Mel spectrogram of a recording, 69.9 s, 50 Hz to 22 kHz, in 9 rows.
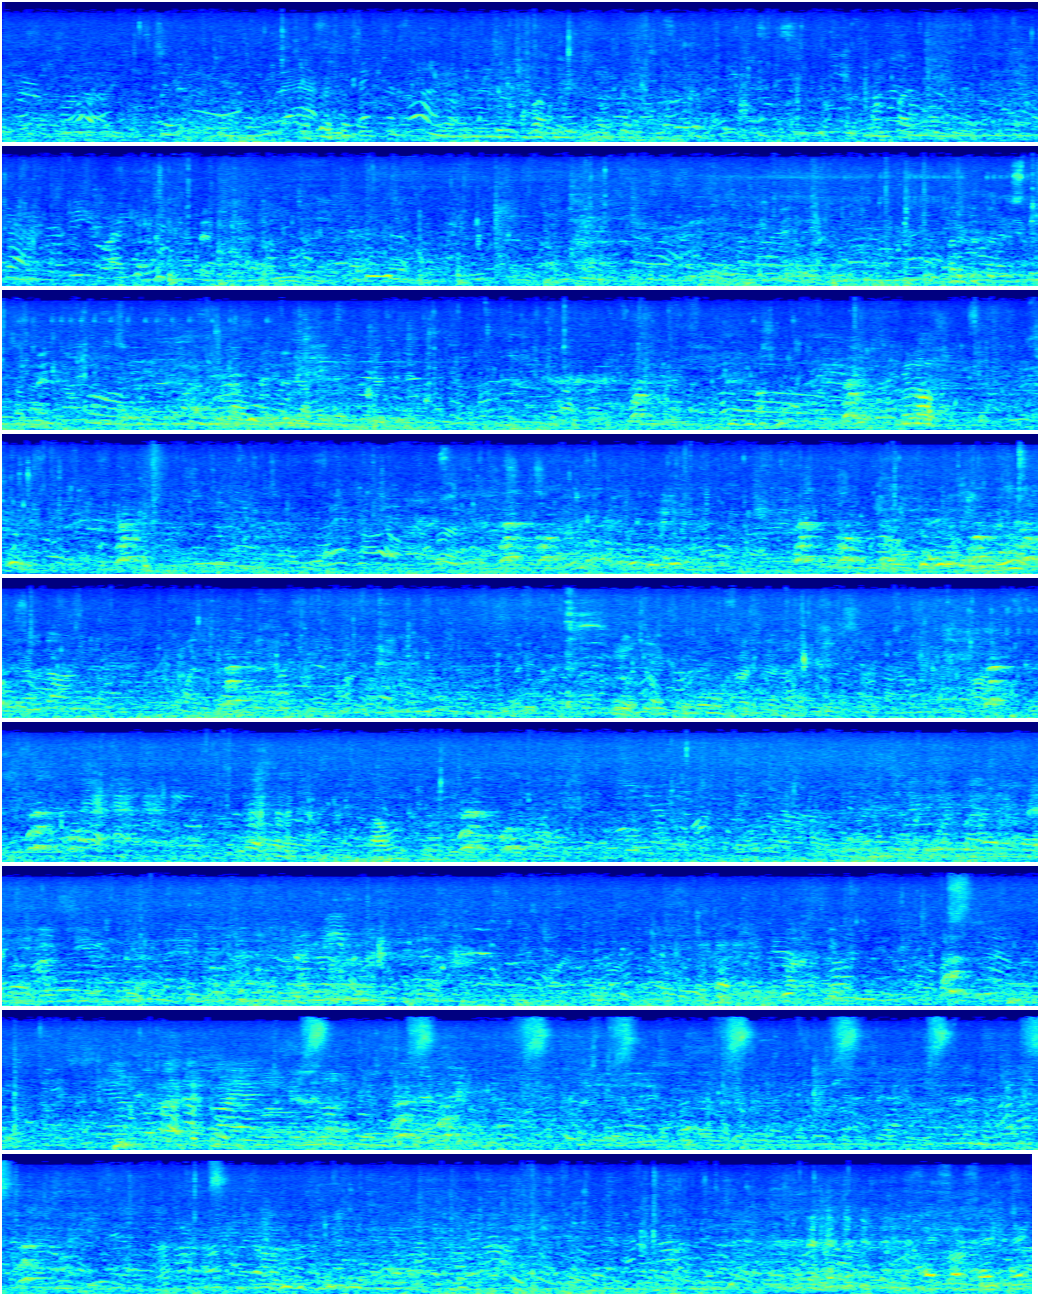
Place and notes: Romania - Relaxing by the water
Recording made while sitting close to the lake water on a summer day, made with a Shure MV 88.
